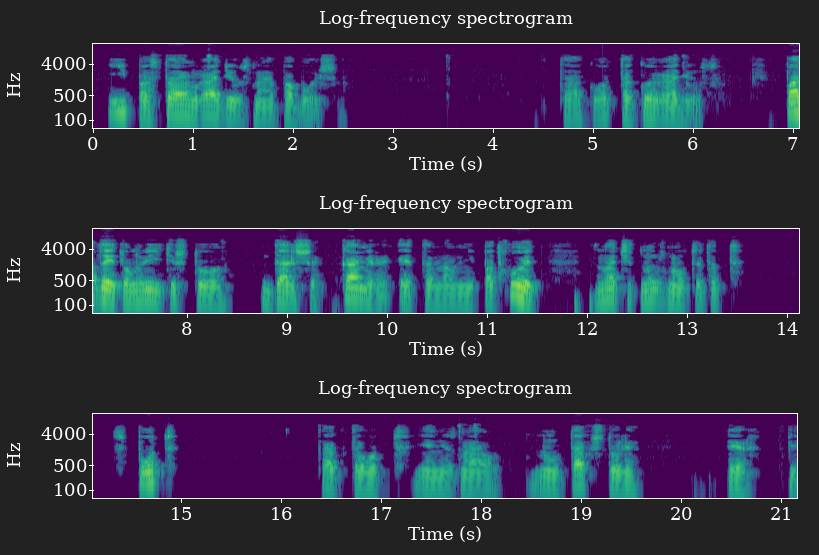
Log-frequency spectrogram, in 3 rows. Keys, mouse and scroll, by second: 1.0 click, 4.4 middle click, 7.8 middle click, 9.7 middle click, 11.9 g, 20.0 r.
